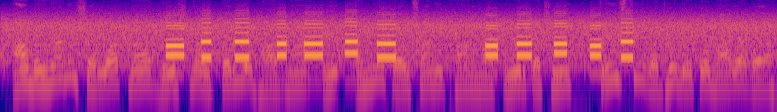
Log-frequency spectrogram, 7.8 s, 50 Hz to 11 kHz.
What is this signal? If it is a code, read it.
DTMF, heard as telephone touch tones, dialled by hand, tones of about 140 ms, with speech in Gujarati. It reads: 4335592 45843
